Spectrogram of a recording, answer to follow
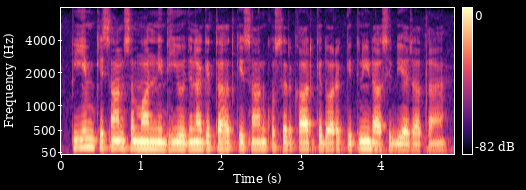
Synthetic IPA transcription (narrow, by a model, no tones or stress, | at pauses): piːɛmkɪsaːnsɐmːaːnːɪd̪ʱijoːd͡ʒnaket̪ɛɦət̪kɪsaːnkosɐɾkaːɾked̪waːɾakɪt̪niɾaːsid̪ijad͡ʒaːt̪aɦɛː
